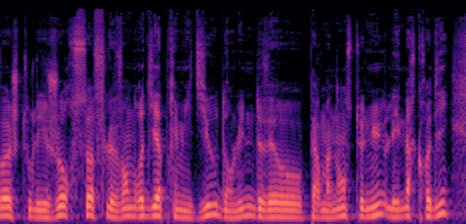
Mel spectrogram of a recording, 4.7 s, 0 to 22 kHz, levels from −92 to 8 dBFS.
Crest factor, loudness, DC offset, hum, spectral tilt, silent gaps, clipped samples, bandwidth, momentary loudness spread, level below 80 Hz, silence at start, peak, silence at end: 18 dB; -23 LUFS; under 0.1%; none; -6.5 dB/octave; none; under 0.1%; 18 kHz; 4 LU; -62 dBFS; 0 s; -4 dBFS; 0 s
